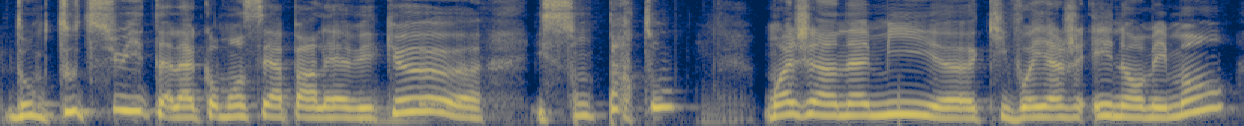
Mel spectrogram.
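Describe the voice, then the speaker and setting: Speaking at a moderate pace in a mellow, medium-pitched voice, a middle-aged association vice-president from France joins a podcast interview, earnest and passionate though often hesitant.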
